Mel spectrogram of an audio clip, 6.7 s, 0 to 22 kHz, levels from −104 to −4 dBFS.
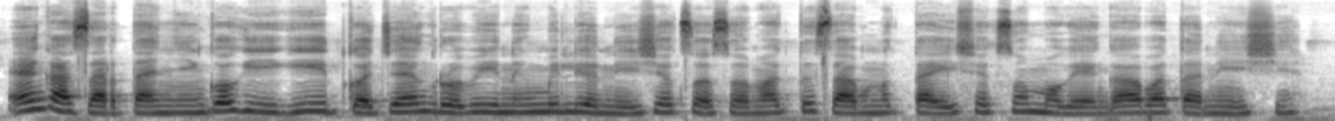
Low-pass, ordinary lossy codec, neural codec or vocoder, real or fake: none; none; vocoder, 44.1 kHz, 128 mel bands every 512 samples, BigVGAN v2; fake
